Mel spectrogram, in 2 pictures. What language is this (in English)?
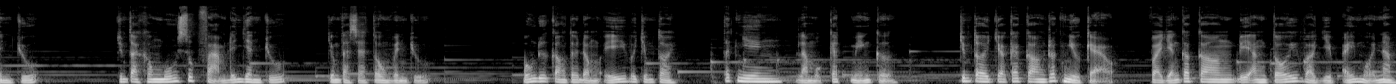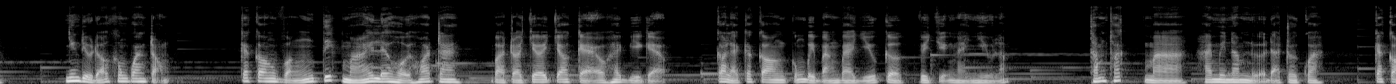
Vietnamese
